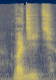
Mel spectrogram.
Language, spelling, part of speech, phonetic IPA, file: Belarusian, вадзіць, verb, [vaˈd͡zʲit͡sʲ], Be-вадзіць.ogg
- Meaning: to lead, to conduct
